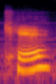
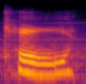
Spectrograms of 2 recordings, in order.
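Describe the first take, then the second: First: The word ends in a short plain e vowel. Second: The word ends in a gliding ey vowel. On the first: The speaker calls it right. "به جای که" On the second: The speaker calls it wrong. "میگن کی"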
